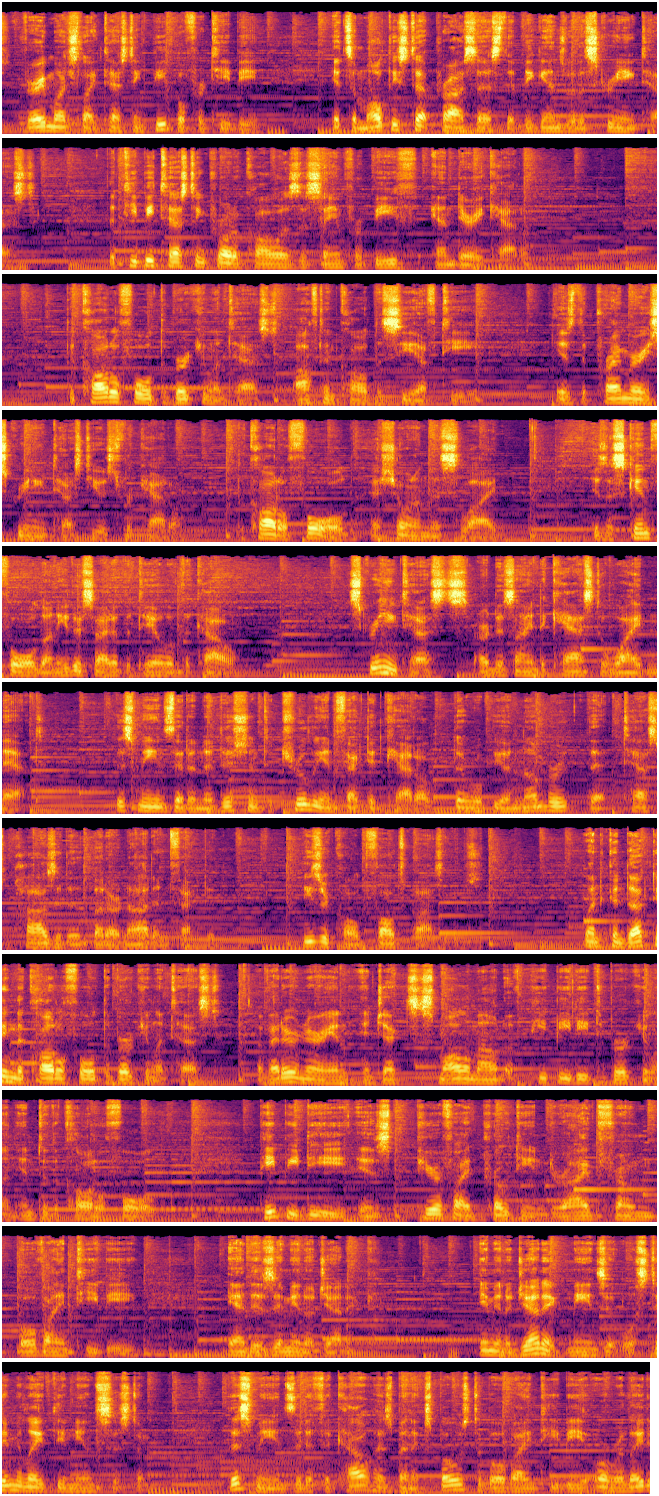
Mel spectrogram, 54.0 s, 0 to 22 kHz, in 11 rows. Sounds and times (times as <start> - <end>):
Speech: 0.0 - 8.9, 10.3 - 13.4, 14.0 - 18.5, 19.2 - 21.5, 22.3 - 33.1, 33.8 - 40.5, 41.2 - 45.2, 45.8 - 47.0, 47.8 - 53.9
Music: 0.0 - 53.9.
